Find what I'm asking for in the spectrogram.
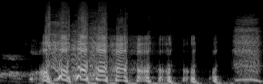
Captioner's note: laughter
